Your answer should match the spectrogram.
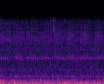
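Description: A pause in speech filled by a steady low background rumble with a faint constant hum, and one faint click about a second in.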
